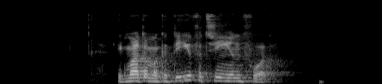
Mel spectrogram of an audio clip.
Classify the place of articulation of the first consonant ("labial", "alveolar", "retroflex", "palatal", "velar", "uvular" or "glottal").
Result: velar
